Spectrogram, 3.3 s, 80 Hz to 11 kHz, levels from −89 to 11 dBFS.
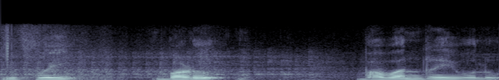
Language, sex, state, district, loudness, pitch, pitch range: Garhwali, male, Uttarakhand, Uttarkashi, -19 LUFS, 125 Hz, 120-140 Hz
